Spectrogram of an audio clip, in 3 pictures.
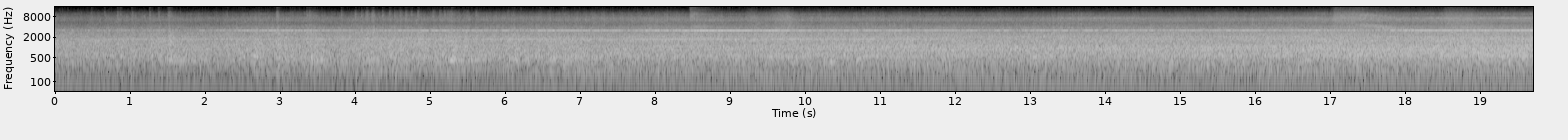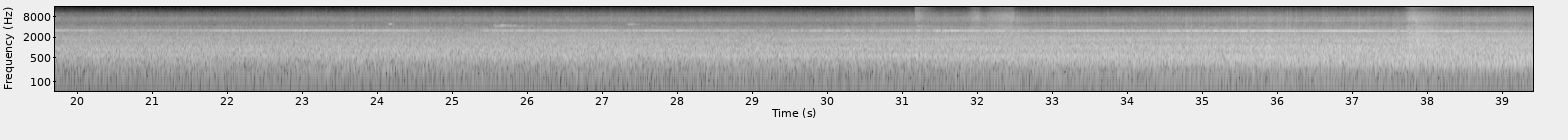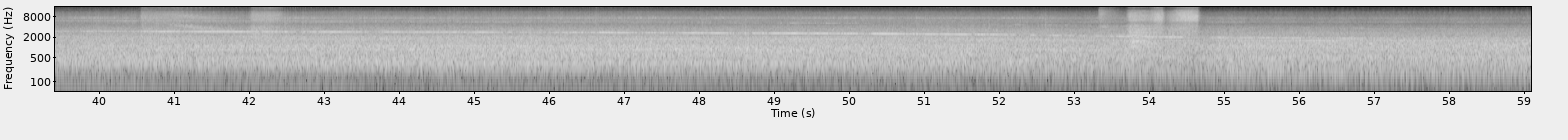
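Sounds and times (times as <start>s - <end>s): rushing rail noise: 0.0s - 59.0s
train wheels squealing on rail: 0.0s - 59.0s
short hiss and clank bursts: 31.2s - 32.6s, 53.3s - 54.7s.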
